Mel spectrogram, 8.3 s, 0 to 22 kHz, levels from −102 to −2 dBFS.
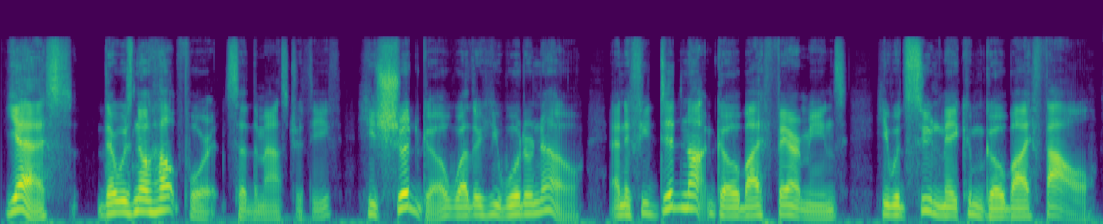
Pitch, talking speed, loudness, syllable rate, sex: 120 Hz, 260 wpm, -21 LUFS, 5.1 syllables/s, male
